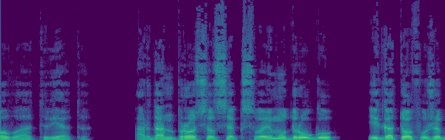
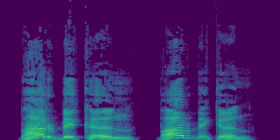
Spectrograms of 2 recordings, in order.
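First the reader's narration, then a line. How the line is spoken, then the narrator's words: Shouted. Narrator (Russian): Ардан крикнул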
